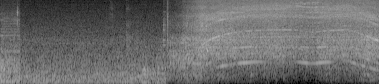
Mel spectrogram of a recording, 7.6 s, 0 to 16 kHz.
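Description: A power saw cuts a 45-degree miter joint in a frame piece for a folding study desk, starting after a quiet stretch of faint rustling and then holding a loud, steady high-pitched whine close by without speech.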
